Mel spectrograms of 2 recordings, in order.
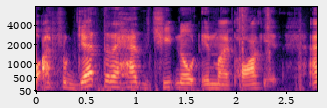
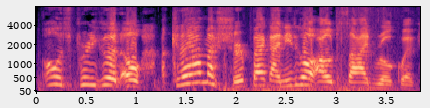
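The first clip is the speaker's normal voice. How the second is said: higher, brisk fake-innocent request; breezy cover-up, pitched up; feigned casualness; 6 semitones higher, 4 dB louder than usual. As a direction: act casual to get something back from mom. Acting casual to mom, covering panic.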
